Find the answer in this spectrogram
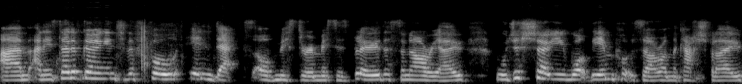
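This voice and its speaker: A woman speaks with a British accent. Her fairly high pitch shows ordinary pitch variation. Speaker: financial adviser. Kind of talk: software demo tutorial. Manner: fast.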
